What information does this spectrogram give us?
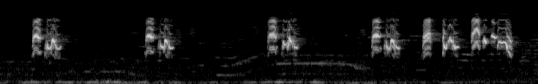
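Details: Long-tailed shrike giving short scratchy chattering bursts, each a cluster of harsh notes about a second apart, the bursts speeding up and bunching together near the end.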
